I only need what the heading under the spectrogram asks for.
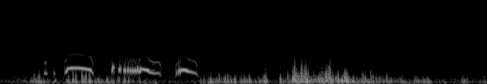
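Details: Spotted dove in the melodious 'kuk 2' song style. A short phrase of hollow coos and a trilled coo opens, then breaks off into loud low rumbling and knocking noise.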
